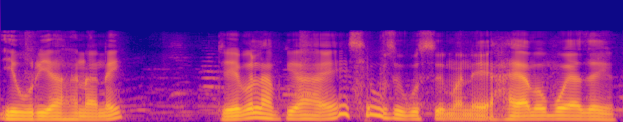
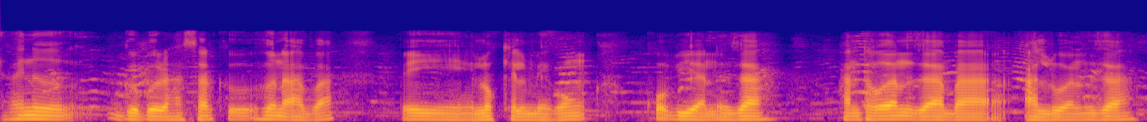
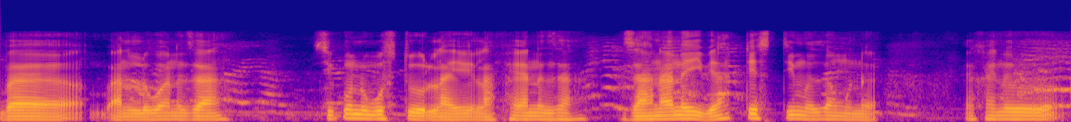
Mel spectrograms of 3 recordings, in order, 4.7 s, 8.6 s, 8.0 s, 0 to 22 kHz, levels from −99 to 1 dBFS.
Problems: none marked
